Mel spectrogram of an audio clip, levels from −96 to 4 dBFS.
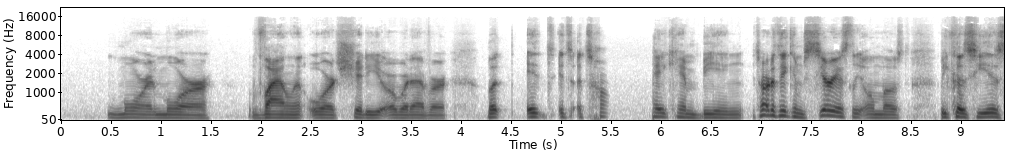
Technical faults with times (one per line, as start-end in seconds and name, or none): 5.41-5.94 long network dropout
7.94-9.23 jitter buffer speed-up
